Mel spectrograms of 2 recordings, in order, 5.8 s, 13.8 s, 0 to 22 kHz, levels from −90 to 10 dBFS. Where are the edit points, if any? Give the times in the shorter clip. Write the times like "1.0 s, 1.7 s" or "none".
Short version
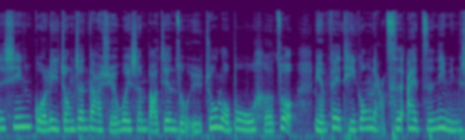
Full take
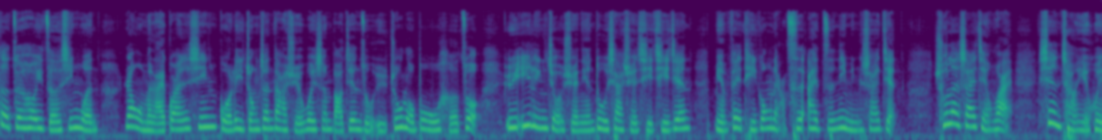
3.9 s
